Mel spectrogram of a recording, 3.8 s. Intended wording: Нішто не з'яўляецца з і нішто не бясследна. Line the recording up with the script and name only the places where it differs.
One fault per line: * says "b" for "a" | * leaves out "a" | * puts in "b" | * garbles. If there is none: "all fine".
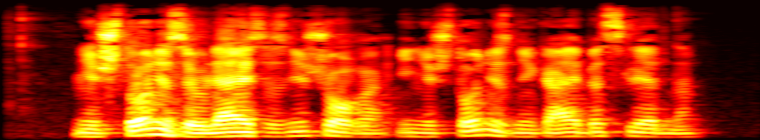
* puts in "нічога"
* puts in "знікае"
